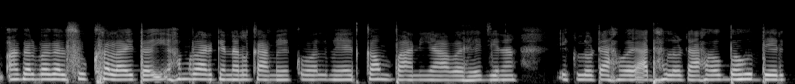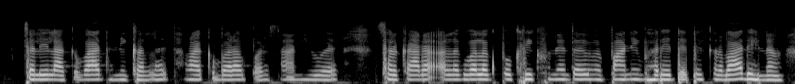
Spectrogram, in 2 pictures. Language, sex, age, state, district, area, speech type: Maithili, female, 18-30, Bihar, Samastipur, rural, spontaneous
